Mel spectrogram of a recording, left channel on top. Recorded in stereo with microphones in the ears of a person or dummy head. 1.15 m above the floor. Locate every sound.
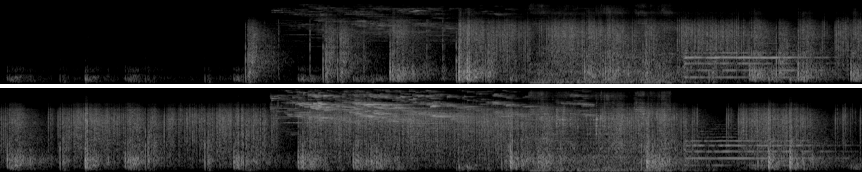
2.7 s a chime: 50° right (ahead or behind), 0.6 m
5.3 s a bird: 20° right (ahead or behind), 2.0 m
6.8 s a trumpet: 25° left (ahead or behind), 0.9 m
